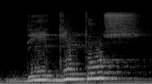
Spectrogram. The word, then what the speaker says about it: digitus: O G, assim como o C, é sempre gutural, ou seja, G, né? Nunca som de G, né? Como em gelo. Então, temos lá digitus, magnus, gemma, certo?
